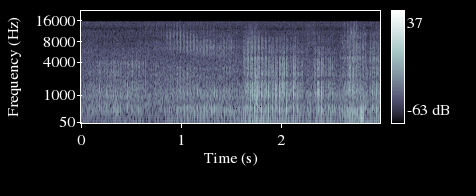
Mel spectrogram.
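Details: Low, continuous purring from Mysli the cat, growing louder and rougher in the second half of this short stretch.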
